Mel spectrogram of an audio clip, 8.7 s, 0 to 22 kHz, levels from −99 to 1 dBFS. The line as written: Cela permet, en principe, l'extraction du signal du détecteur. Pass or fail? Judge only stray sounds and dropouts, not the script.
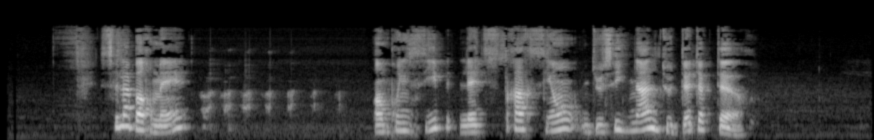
fail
